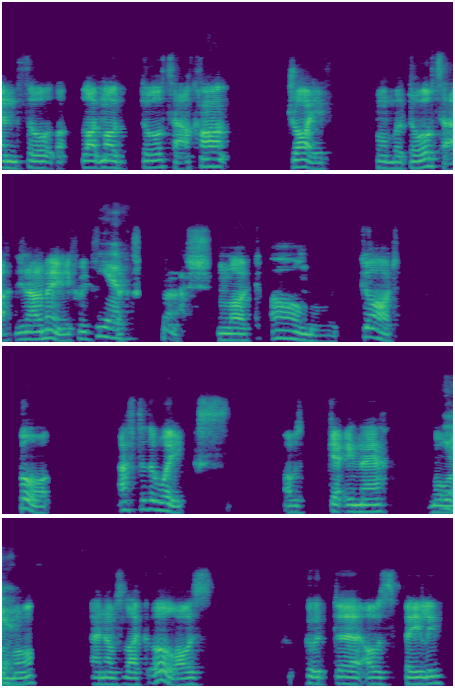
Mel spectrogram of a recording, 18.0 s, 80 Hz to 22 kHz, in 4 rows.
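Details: Man, now 34, who had a stroke at 33 about three months earlier, losing speech, reading and writing; recovering, with speech worse when tired; aphasia after stroke.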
